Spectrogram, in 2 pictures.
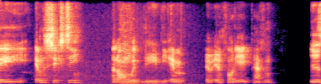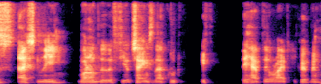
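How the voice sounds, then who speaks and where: With fairly even intonation and a Danish accent, a man talks fairly slowly at a medium pitch. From Denmark. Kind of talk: gameplay commentary. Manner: stuttering, hesitant.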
